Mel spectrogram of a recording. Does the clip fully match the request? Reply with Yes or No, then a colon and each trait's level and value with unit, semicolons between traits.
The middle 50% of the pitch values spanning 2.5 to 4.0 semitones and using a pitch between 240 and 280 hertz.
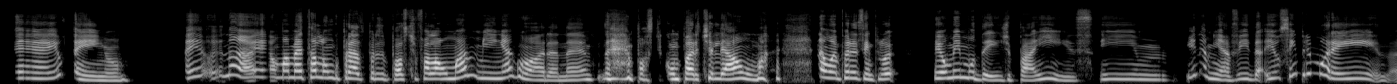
No: average, 4.5 semitones; very high, 255 Hz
